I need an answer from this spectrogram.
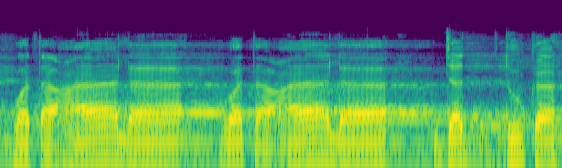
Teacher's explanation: لام کے اوپر کھڑی زبر ہے، اس کو ہم نے ایک الف کی مقدار لمبا کرنا ہے، کھینچنا ہے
